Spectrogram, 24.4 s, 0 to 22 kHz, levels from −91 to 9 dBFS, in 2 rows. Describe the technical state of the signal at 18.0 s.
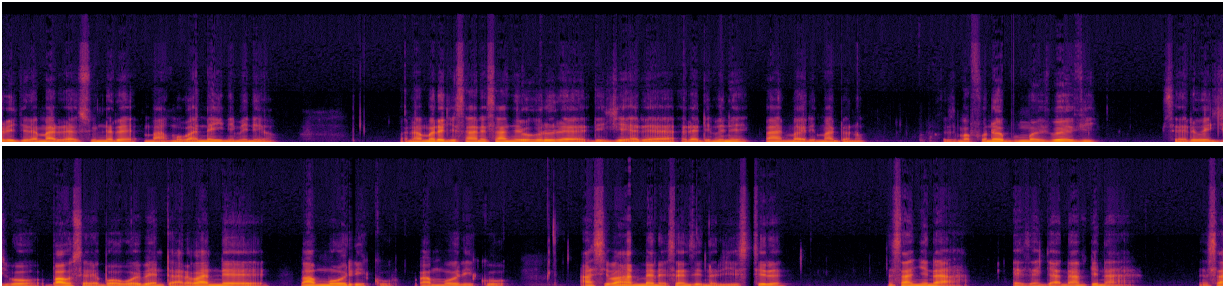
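Jitter buffer speed-up runs from 17.77 to 17.99 s, just before "asi bha numene san": the receiver trimmed about 40 ms of surplus buffered audio by cutting out short pitch-period pieces, so the speech plays at 114% speed with unchanged pitch and sounds briefly hurried.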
